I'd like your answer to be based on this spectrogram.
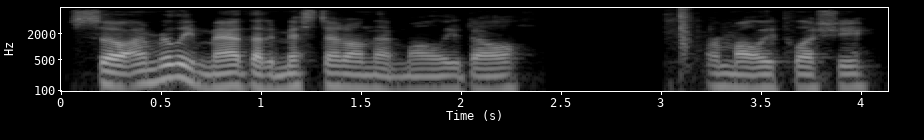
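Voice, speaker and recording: Man, middle pitch, informal read-along, casual chat, slightly muffled, no room sound. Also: brisk, slight background noise. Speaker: co-reader on a group creepypasta reading.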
